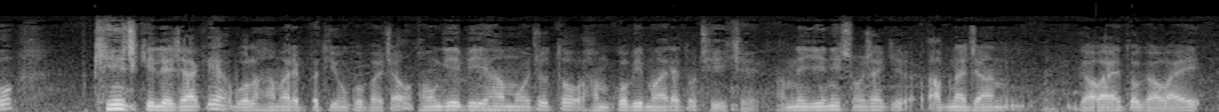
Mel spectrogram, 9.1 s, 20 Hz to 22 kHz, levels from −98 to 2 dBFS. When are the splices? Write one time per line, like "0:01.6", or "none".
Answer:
0:03.1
